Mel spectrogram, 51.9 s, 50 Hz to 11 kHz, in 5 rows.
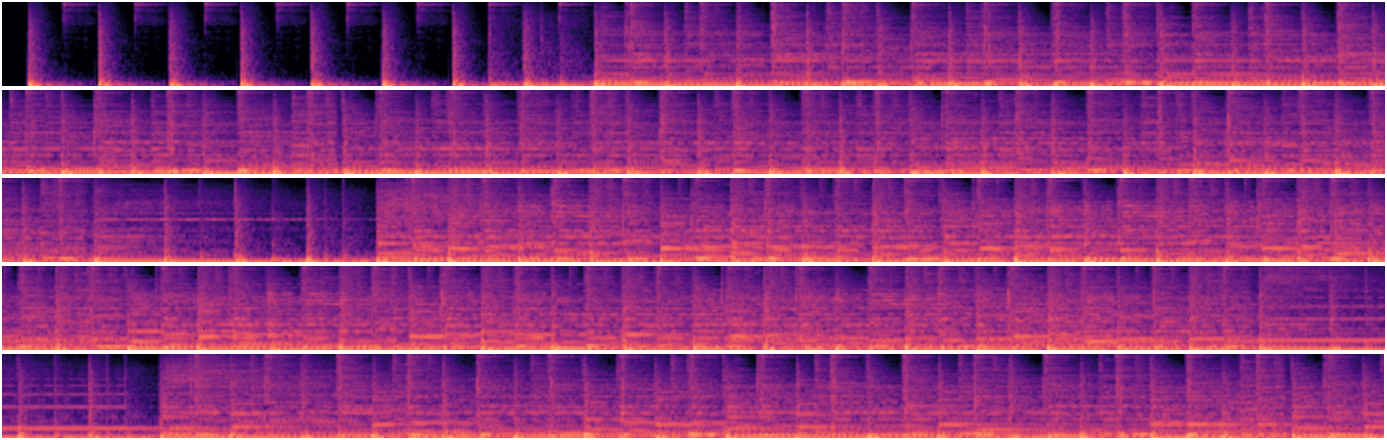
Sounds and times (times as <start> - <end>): Music: 0.2 - 51.8.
